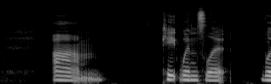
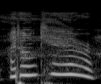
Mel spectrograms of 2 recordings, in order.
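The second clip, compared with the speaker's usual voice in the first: mock swooning girl; 13 semitones higher, slower than usual. Mock Bella reply.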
